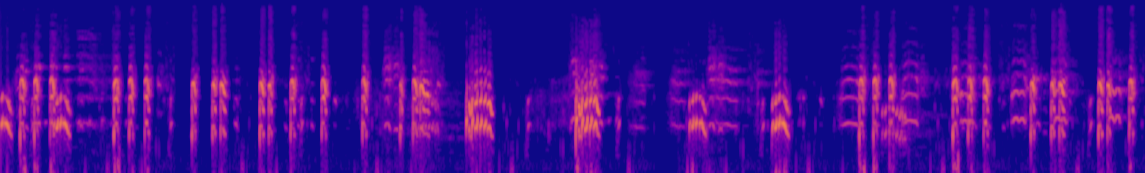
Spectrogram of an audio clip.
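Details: Common moorhen calling, played to attract birds for hunting: loud, harsh, clipped clucks repeated in uneven clusters, some notes longer and croaking.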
